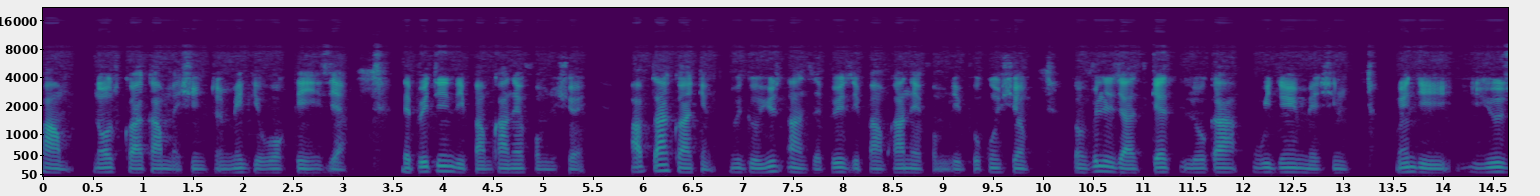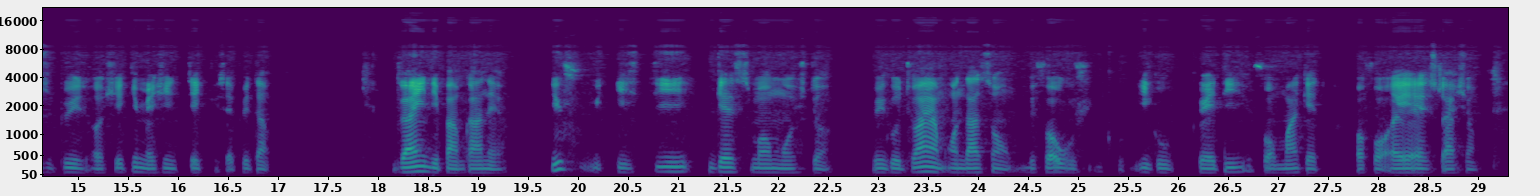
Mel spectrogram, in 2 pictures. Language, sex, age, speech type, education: Nigerian Pidgin, male, 15-29, spontaneous, tertiary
